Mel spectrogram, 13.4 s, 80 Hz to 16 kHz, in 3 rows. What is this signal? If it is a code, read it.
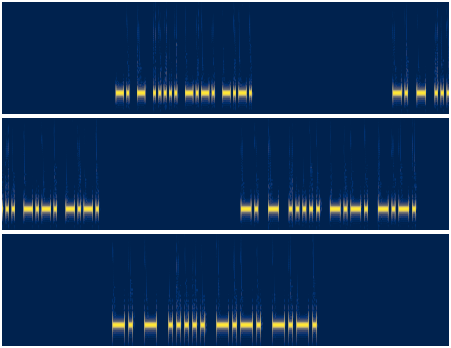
Morse code, heard as a keyed tone, about 36 wpm, 700 Hz. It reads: NT5CC NT5CC NT5CC NT5CC
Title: Speed Racing - USA 2x2 Call Signs 30wpm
